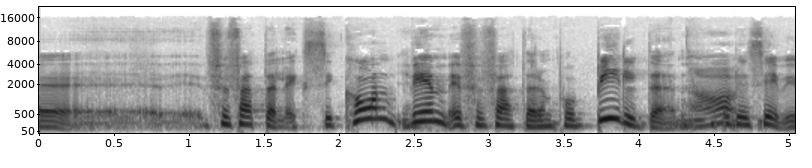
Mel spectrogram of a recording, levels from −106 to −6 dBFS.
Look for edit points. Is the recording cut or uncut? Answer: cut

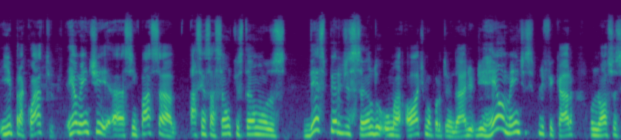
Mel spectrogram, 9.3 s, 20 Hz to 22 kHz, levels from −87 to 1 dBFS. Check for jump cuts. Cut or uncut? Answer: cut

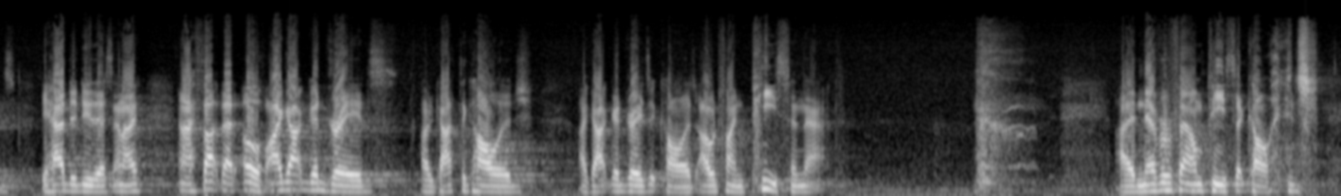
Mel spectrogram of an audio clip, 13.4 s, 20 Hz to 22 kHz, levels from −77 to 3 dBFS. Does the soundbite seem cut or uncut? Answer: uncut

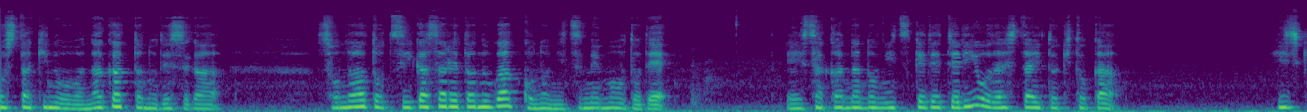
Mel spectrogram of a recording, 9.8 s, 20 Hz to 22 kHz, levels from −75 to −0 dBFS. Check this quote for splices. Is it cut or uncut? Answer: cut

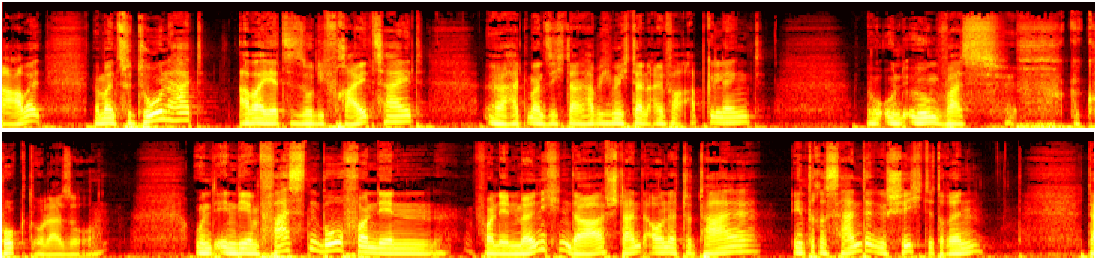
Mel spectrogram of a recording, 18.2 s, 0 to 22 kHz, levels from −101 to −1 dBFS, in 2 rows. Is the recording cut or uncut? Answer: uncut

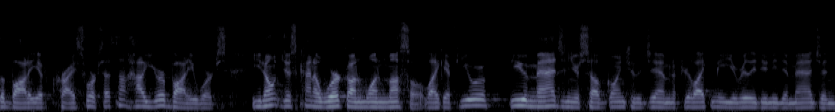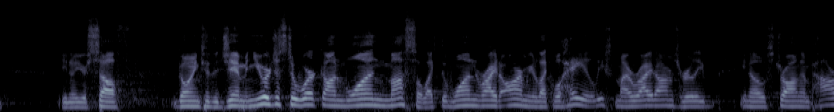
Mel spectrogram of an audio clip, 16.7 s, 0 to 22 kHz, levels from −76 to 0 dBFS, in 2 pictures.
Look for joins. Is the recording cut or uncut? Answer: uncut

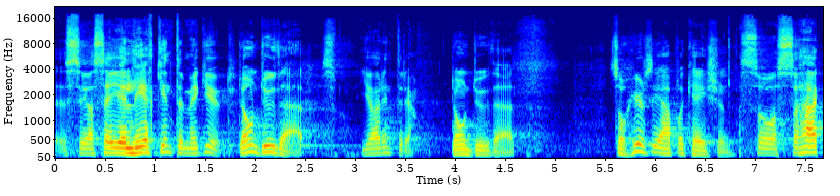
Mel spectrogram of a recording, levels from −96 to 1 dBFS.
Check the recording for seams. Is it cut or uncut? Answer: uncut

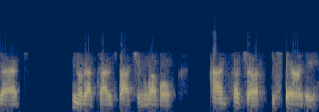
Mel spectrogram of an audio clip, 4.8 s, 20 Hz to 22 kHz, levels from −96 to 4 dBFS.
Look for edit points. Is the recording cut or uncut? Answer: cut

